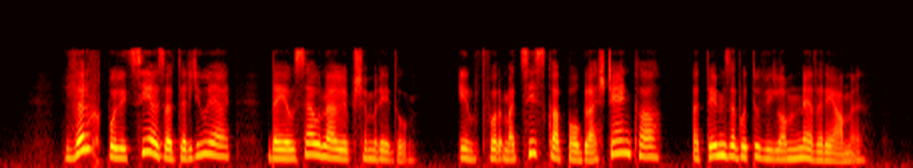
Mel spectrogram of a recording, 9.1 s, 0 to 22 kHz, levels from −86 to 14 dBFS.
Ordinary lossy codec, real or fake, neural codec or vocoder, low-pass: none; fake; codec, 16 kHz, 1 kbps, FunCodec, trained on LibriTTS, 50 frames a second; 7.2 kHz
